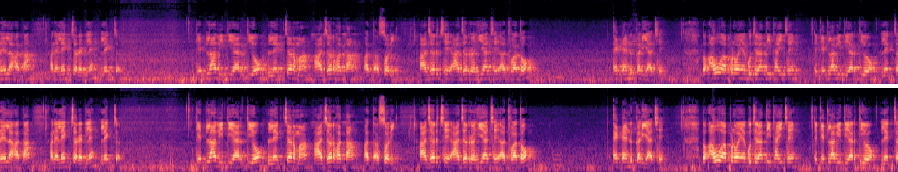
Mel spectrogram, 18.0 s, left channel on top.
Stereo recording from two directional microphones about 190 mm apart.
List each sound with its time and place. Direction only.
0.0 s a man's voice: 60° right (ahead or behind)
3.8 s a man's voice: 60° right (ahead or behind)
12.2 s a man's voice: 55° right (ahead or behind)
